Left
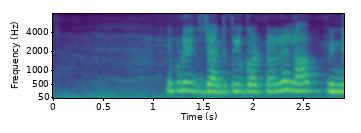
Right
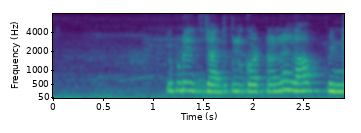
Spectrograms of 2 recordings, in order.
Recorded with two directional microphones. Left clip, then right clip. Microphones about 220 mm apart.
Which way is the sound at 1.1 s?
35° left (ahead or behind).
